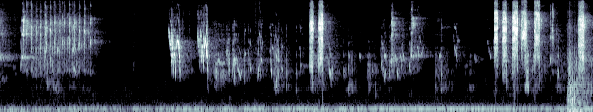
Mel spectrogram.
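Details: Australian budgerigars chirping: bursts of scratchy, warbling chatter and quick high chirps in uneven runs, with a steady low electrical hum underneath and a thump at the end.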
